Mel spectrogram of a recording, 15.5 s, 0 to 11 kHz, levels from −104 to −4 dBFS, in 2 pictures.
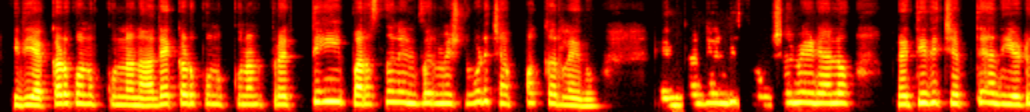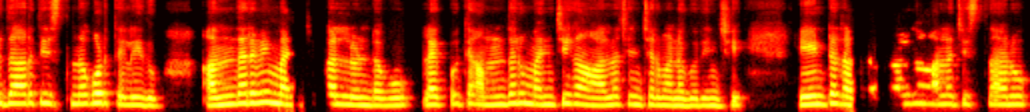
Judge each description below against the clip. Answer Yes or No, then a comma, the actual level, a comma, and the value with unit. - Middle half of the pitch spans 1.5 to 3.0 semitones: Yes, narrow, 2.6 semitones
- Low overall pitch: No, very high, 250 Hz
